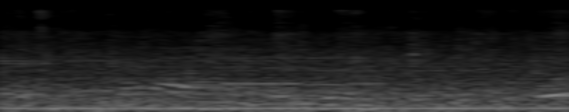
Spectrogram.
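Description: Shop ambience: a steady low hum with faint, indistinct voices in the background.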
